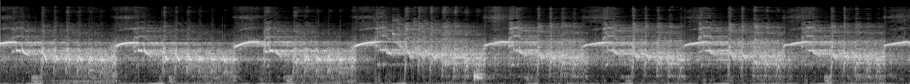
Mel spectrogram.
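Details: Grey francolin (teetar) calling: loud, harsh phrases with a sharp rising start then descending grating notes, repeated about once a second over nine seconds, eight phrases, slightly irregular timing, no other sounds.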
